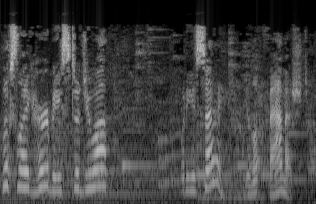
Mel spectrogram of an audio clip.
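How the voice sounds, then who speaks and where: A woman's voice: fairly high pitch, very animated, normal speed, over music. An actress playing a flirtatious, breezy and self-assured female agent in an audio drama, with a playful, teasing delivery.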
